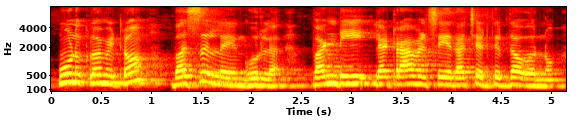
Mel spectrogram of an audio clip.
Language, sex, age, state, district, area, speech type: Tamil, female, 45-60, Tamil Nadu, Kallakurichi, rural, spontaneous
